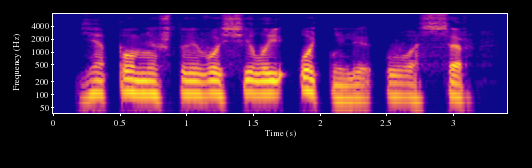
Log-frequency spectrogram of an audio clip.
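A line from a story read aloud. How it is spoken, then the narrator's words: Plain. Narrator (Russian): сказал я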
